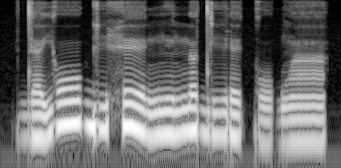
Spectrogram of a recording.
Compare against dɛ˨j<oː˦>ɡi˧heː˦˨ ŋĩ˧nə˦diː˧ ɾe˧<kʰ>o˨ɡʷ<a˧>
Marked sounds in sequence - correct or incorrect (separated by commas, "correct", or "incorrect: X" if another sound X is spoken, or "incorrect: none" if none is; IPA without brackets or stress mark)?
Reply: correct, incorrect: k, incorrect: ã˧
